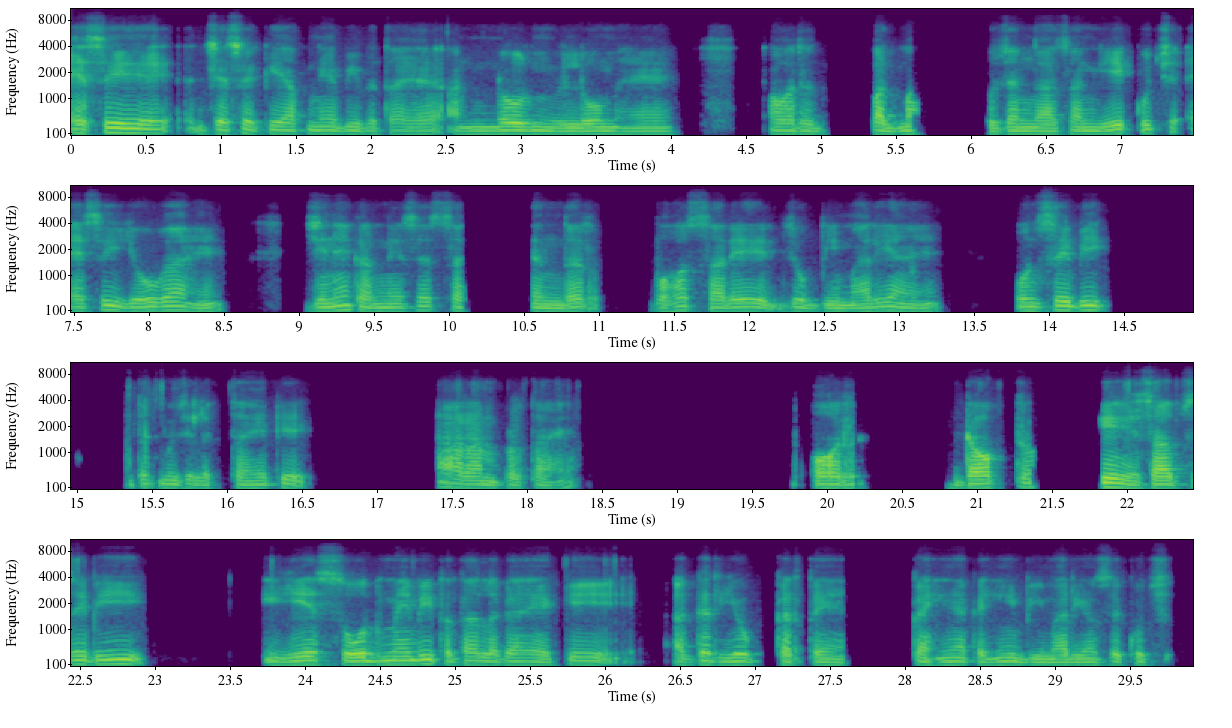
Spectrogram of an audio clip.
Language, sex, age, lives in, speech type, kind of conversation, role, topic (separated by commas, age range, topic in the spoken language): Hindi, male, 40-44, India, conversation, unstructured, none, आपके लिए योग का क्या महत्व है?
